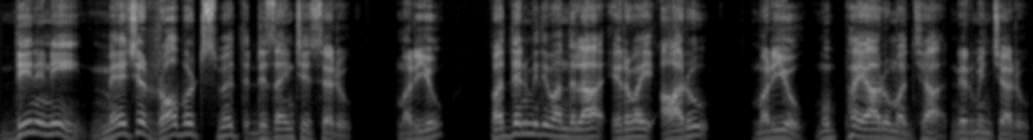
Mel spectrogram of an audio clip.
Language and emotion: Telugu, neutral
